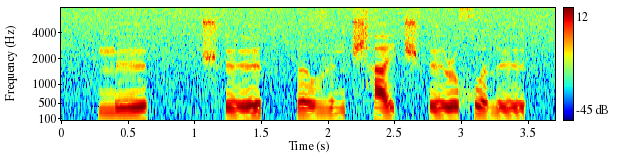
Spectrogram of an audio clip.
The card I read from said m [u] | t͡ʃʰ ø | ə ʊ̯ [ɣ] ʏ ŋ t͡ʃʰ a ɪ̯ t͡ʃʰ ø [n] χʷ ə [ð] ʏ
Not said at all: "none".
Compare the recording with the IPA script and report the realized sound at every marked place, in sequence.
ʏ, ɣ, ɹ, ð

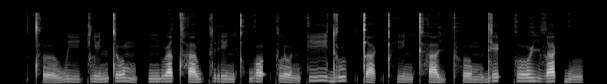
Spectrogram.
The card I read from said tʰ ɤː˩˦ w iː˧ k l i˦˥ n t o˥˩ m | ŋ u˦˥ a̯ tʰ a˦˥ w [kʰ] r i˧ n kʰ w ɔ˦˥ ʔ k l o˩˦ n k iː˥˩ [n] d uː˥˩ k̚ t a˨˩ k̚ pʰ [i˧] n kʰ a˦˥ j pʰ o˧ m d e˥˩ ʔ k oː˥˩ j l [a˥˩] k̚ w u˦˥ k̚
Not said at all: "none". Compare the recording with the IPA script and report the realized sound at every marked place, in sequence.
k, none, i˧, a˥˩

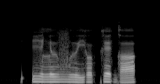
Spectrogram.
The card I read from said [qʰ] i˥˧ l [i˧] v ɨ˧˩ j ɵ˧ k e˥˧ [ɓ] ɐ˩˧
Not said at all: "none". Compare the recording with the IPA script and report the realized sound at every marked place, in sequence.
ʔ, ɨ˧, ɡ

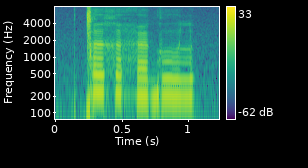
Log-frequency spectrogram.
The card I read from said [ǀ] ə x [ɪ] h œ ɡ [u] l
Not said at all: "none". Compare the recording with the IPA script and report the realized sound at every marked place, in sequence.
ǀ, ə, u

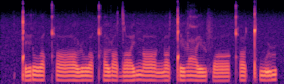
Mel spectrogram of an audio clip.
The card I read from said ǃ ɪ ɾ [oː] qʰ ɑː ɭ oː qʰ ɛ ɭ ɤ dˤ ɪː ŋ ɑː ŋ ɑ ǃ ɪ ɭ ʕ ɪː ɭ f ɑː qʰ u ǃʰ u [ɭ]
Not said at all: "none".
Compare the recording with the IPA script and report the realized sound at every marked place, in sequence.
oː, ɭ

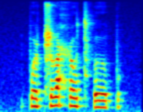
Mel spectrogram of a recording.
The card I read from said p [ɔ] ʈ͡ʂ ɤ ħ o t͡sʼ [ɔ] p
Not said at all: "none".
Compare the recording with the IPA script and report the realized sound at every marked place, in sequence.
ɤ, ɤ

